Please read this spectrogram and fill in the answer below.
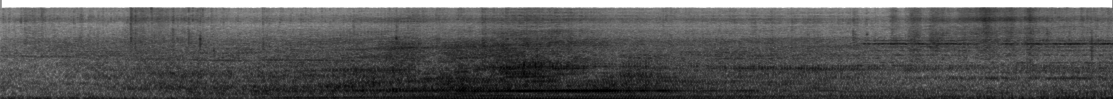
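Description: A motor vehicle's engine going past. Its drone builds to its loudest about four seconds in, then fades.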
